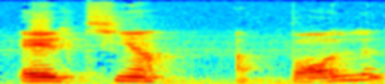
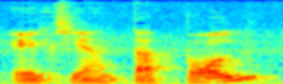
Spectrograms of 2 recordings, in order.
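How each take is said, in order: First: Tient and à are said without a linking T. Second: A T sound links tient to à. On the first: The speaker calls it right. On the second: The speaker calls it wrong.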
